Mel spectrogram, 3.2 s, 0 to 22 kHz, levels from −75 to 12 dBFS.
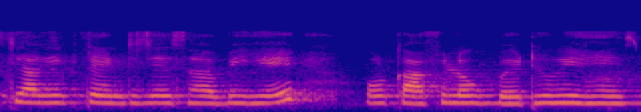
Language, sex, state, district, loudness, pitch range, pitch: Hindi, female, Bihar, Sitamarhi, -24 LUFS, 225-240 Hz, 230 Hz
